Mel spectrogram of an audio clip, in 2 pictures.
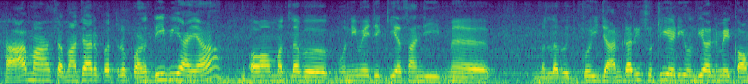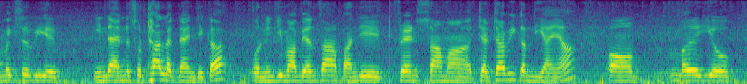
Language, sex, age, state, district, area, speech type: Sindhi, female, 45-60, Uttar Pradesh, Lucknow, urban, spontaneous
